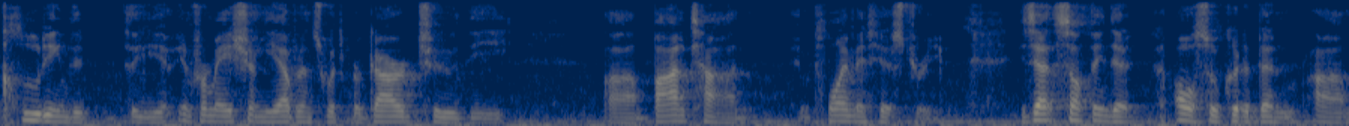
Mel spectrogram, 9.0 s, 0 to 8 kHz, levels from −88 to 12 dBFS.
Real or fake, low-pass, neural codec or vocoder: fake; 7.2 kHz; codec, 16 kHz, 4 kbps, FunCodec, trained on LibriTTS, 50 frames a second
